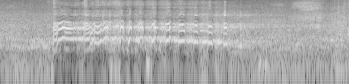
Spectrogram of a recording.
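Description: At a county fair crowing contest, a person imitates a rooster with one long, loud, drawn-out cock-a-doodle-doo over crowd murmur and scattered noise.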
